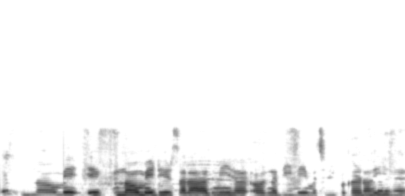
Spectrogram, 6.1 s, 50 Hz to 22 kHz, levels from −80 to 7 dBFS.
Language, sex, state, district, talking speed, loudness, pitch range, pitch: Hindi, female, Bihar, Kishanganj, 155 wpm, -17 LUFS, 235-255 Hz, 240 Hz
